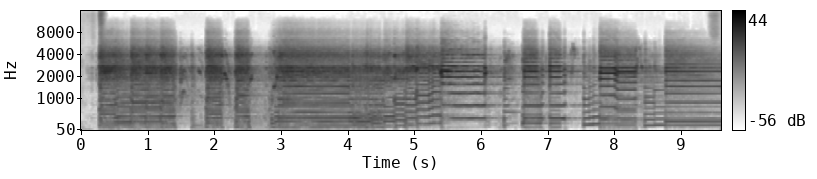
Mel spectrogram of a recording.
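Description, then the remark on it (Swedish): A heavily distorted electric guitar, gain at about two o'clock and bass cut raised to twelve o'clock, plays choppy chords and short riffs with abrupt stops, its tone thin and bright with little low-end weight, sounding alone with no talking. “Så det jag märker är att när man drar upp gainen, för gainen är nu på klockan två ungefär, då tycker jag att det låter bättre om man då tar lite basscut och höjer basscutten ytterligare då till klockan 12 rakt upp.”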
